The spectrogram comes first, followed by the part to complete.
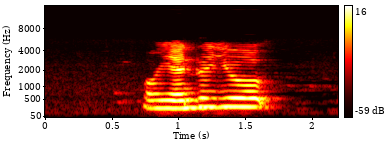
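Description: Speech only: a single drawn-out spoken word in Nepali ("yo"), after a moment of near silence.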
